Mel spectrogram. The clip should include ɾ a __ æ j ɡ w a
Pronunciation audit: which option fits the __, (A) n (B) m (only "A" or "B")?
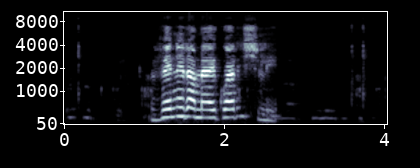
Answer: B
